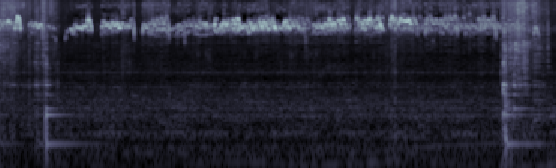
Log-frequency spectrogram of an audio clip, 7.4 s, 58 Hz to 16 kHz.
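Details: Swifts newly arrived in spring, 9 May, keep up a steady, piercing high trill with a rough, buzzing texture. Two dull thumps mark the start and end.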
